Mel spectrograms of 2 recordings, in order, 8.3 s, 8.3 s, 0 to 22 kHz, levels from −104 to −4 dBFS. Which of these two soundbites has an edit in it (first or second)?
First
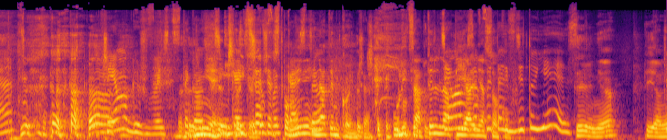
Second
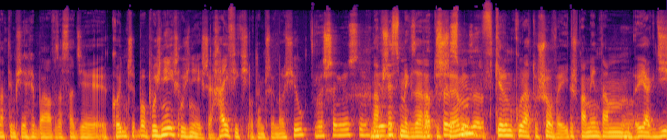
second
